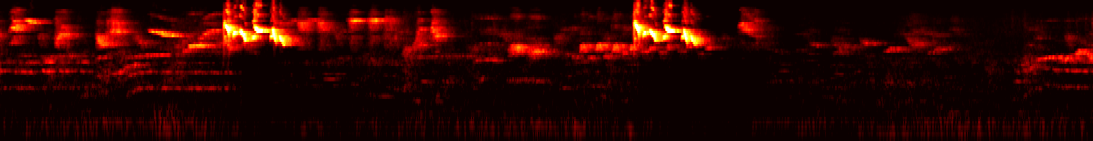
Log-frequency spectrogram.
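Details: Cucak kinoi bulbul song used to attract other birds. High twittering with two loud rasping bursts about four seconds apart, then quieter scattered chirps.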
